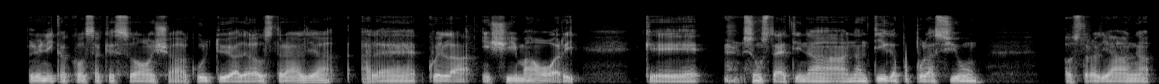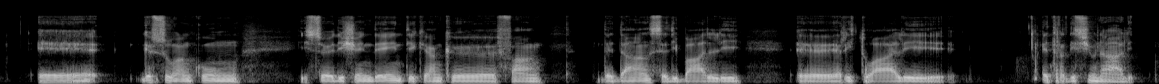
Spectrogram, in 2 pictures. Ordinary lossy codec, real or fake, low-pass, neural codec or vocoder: none; real; 9.9 kHz; none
